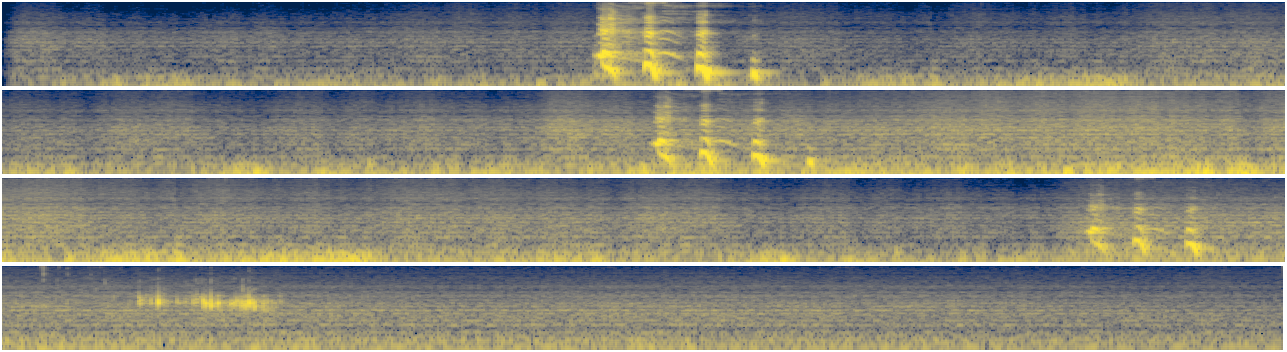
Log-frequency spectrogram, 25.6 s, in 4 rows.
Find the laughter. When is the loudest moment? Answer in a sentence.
The volume of the laughter peaks at 3 seconds.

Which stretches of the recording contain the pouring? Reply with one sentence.
You can hear the pouring from 19.4 to 20.6 s.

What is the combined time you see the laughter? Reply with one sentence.
You can hear the laughter for 2 seconds altogether.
